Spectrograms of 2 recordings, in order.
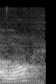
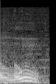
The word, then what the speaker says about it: LOOM: O nome em si, muita gente acha que ele é em inglês e acaba pronunciando Lum, mas não tem nada a ver com o inglês. Ele é long mesmo, long. É como se fosse um mantra.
